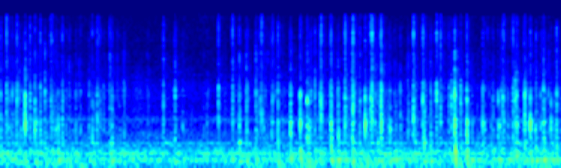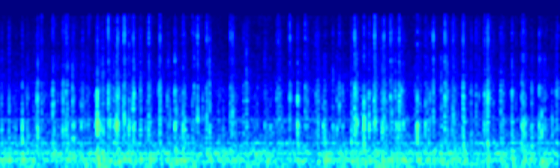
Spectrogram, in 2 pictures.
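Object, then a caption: Laptop keyboard with silicone key cover. Fingertips with long red nails type fast on a backlit laptop keyboard in a silver aluminum body, its keys covered by a thin red silicone skin. The result is a quiet, steady stream of soft, dampened tapping clicks that die away quickly, over a low background rumble.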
